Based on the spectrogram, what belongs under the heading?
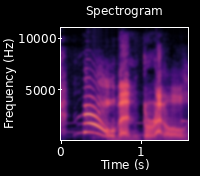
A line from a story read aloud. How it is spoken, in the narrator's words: she screeched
